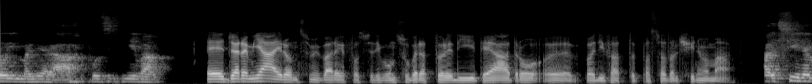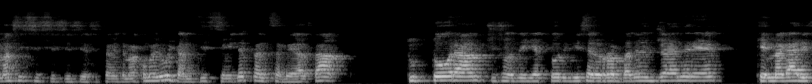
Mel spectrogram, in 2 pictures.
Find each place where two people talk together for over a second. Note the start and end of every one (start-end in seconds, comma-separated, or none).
none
